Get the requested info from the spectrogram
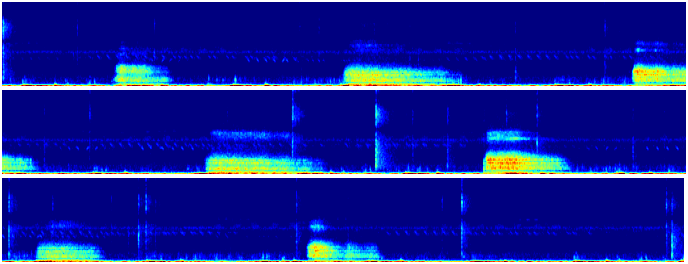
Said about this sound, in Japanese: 心音は、聞く相手の気持ちをとても落ち着かせてくれるというお話です。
